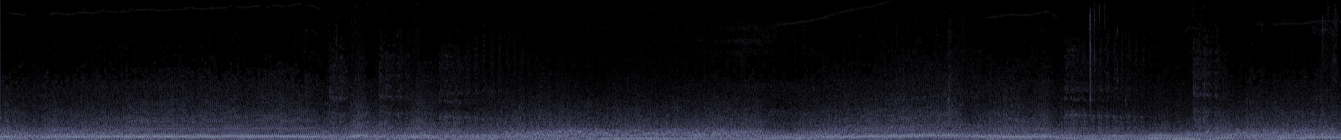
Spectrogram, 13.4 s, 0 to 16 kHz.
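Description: Gumpert Apollo race car in Forza Motorsport 4 spinning its wheels, engine roaring loud and steady with pitch rising and falling through several revving surges, no talk.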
